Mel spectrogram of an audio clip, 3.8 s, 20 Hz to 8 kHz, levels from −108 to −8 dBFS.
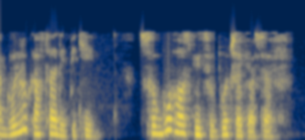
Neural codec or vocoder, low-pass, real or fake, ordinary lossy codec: none; 7.2 kHz; real; AAC, 16 kbps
